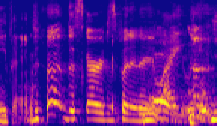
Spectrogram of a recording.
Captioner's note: laughs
